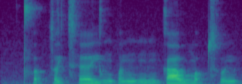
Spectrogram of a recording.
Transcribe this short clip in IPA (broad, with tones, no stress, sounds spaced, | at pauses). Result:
t̪ʰ ɐ˨ k̚ s ɐ˨˩ j t͡sʰ ɛː˧ j ʊ˨ ŋ p ɐ˨ n ŋ ɪ˧ ŋ ɪ˧ ŋ k aː˥ w m ɐ˨˥ p̚ t͡sʰ ɵ˧ n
